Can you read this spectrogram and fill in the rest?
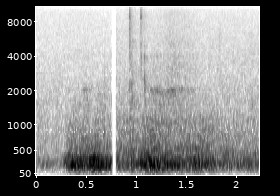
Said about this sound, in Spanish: Hoy está lloviendo, así que no se asusten si escuchan truenos, ¿vale?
